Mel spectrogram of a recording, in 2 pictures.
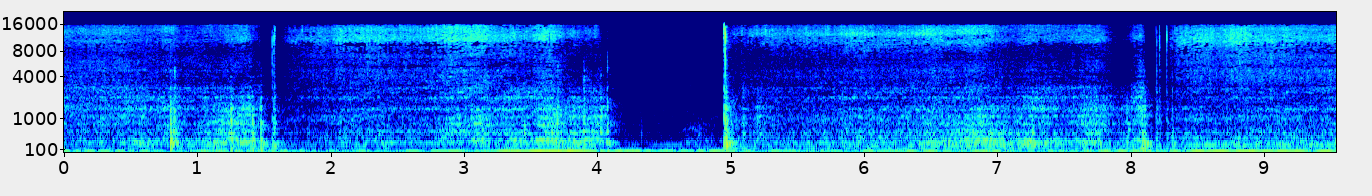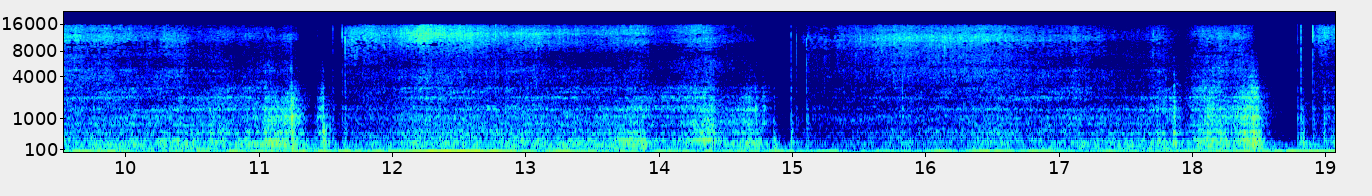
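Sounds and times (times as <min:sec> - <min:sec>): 
scratchy rubbing of something dragged across a wooden tabletop: 0:00.0 - 0:04.1, 0:05.0 - 0:19.0.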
